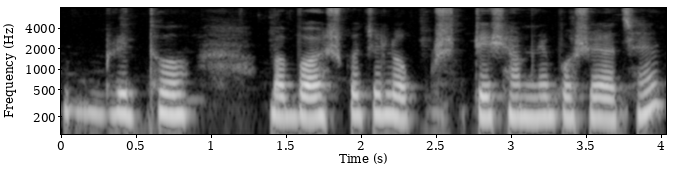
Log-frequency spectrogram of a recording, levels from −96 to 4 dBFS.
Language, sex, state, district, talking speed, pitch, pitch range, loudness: Bengali, female, West Bengal, Jalpaiguri, 135 wpm, 205 Hz, 195-220 Hz, -21 LUFS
